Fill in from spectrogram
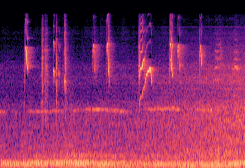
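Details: Sooty-headed bulbul (konin) delivering fighting song: short, high, clipped chirps and a quick rising squeaky phrase near the end, spaced irregularly, with a faint steady tone and low hum behind.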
